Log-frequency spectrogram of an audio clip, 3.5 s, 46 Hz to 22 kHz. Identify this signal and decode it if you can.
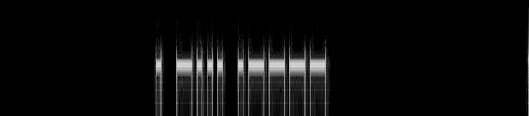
Morse code, heard as a keyed tone, about 34 wpm, 700 Hz. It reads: EB1
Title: Callsign Prefixes for Top 25 DXCC - Repeated 3x - 35wpm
